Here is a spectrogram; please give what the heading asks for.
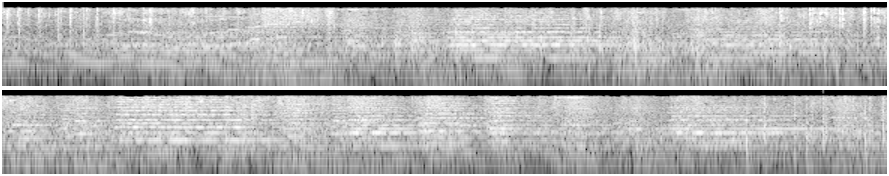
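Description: Horse hooves clip-clop in a steady, quick rhythm, mixed under loud, full orchestral music that plays throughout. No one speaks.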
